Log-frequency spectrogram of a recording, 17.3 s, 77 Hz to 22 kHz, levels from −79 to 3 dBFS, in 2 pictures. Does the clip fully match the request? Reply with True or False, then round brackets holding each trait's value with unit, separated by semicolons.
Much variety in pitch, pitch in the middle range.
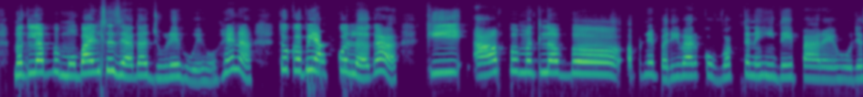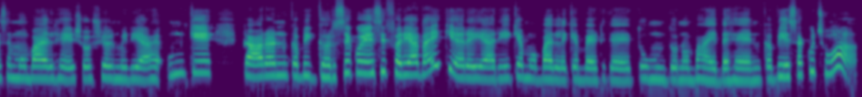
False (5.8 semitones; 260 Hz)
